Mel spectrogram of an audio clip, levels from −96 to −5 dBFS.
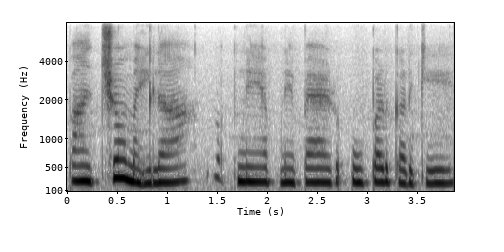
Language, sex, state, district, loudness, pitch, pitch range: Hindi, female, Bihar, Patna, -14 LUFS, 245 Hz, 235-260 Hz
